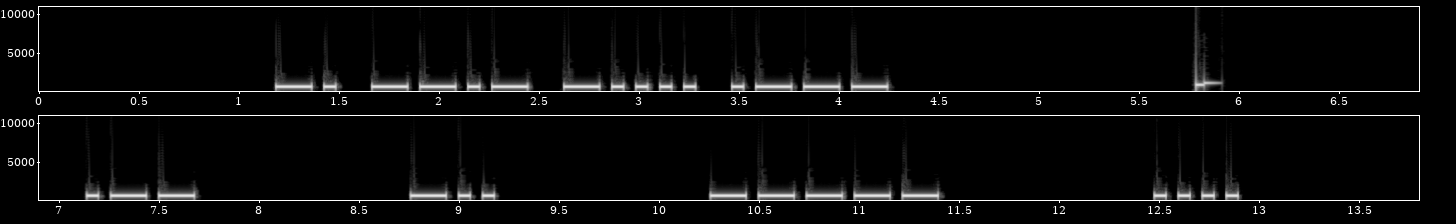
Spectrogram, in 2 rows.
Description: Morse code, heard as a keyed tone, about 21 wpm, spaced as for 10 wpm, 700 Hz. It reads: NQ6J WD0H
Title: USA Call Signs - 4 Characters - 6x Character Spacing - 20wpm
